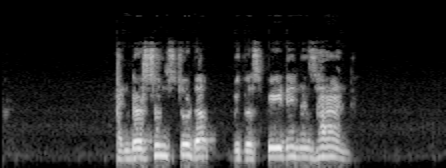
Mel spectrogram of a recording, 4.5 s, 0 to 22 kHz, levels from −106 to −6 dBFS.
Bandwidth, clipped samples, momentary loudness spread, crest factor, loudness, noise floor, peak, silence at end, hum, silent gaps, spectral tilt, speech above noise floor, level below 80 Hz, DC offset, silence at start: 9 kHz; under 0.1%; 10 LU; 18 dB; -22 LUFS; -78 dBFS; -6 dBFS; 1 s; none; none; -4.5 dB/octave; 56 dB; -66 dBFS; under 0.1%; 1.15 s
